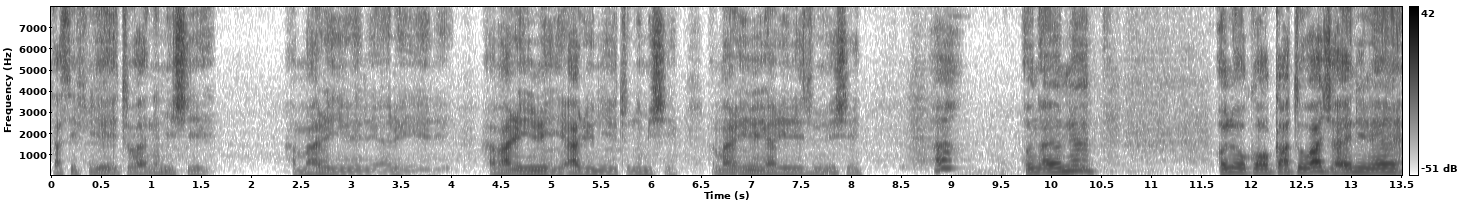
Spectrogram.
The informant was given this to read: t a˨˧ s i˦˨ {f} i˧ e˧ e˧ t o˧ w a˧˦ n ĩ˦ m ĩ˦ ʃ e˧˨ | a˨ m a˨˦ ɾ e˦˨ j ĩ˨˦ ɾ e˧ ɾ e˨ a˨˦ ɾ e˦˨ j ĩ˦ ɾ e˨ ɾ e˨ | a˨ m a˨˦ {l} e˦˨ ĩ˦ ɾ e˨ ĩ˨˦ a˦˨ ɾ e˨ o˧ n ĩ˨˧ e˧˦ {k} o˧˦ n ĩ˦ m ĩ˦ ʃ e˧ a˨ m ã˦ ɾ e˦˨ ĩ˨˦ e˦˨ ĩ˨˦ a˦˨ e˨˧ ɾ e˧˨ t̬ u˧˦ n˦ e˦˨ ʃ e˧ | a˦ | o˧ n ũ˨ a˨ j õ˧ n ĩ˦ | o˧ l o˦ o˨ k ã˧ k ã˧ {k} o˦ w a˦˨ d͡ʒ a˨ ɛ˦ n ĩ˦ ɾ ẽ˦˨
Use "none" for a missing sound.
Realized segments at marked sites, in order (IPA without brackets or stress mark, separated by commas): f, ɾ, t, t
